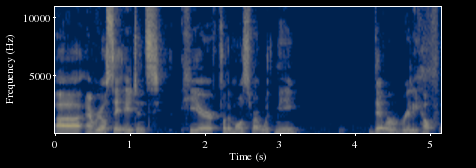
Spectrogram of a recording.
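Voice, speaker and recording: A man with a Spanish accent talks at a moderate pace and medium pitch, his intonation fairly even and broken by long, frequent pauses. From Puerto Rico and Miami. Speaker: expat property buyer. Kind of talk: casual interview. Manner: casual, with fillers and restarts.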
